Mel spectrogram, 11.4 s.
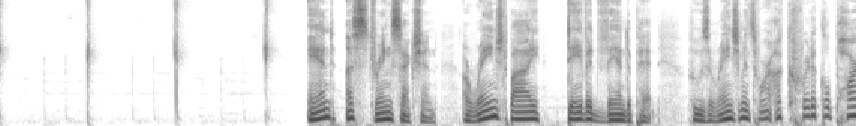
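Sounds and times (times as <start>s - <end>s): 
finger snaps in a soul song: 0.0s - 0.2s, 1.1s - 1.4s, 2.3s - 2.6s, 3.5s - 3.8s
speech: 4.4s - 11.4s.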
